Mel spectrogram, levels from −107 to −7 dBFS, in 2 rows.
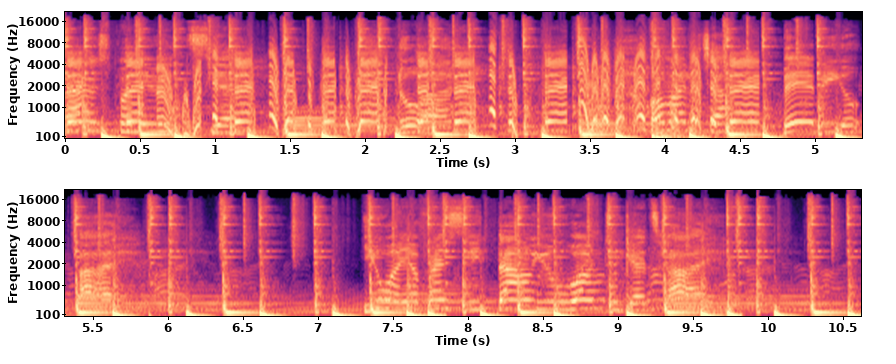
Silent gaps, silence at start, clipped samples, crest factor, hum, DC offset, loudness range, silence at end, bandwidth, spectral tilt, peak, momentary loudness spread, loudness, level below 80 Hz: none; 0 s; 0.9%; 10 dB; none; under 0.1%; 1 LU; 0 s; 19.5 kHz; -4.5 dB/octave; 0 dBFS; 3 LU; -11 LUFS; -14 dBFS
